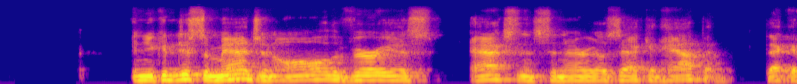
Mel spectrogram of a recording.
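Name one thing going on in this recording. A man speaks calmly through an online call microphone.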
